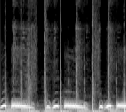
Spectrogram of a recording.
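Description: A spotted dove gives soft, hollow coos in three quick phrases, each one gently rising and then falling, over quiet background music.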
